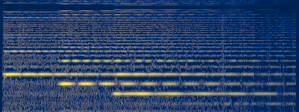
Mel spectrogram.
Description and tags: Starry Night
Sounds from a small flash game that I made sounds for.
